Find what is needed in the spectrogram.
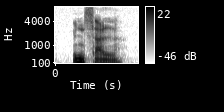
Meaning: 1. hall 2. room (in a house) 3. front of house (public area of a restaurant, theatre, etc.) 4. sports hall 5. gym
- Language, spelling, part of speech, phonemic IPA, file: French, salle, noun, /sal/, Fr-salle.ogg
